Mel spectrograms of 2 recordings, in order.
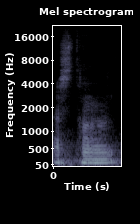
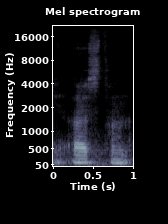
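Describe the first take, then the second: First: It starts directly with the consonant cluster. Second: A short vowel is added before the cluster. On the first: The speaker calls it right. "इसमें अ नहीं लगाना चाहिए" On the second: The speaker calls it wrong. "अ लगा के... ये अशुद्ध होता है"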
